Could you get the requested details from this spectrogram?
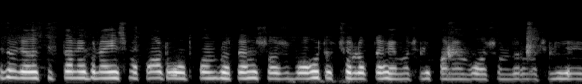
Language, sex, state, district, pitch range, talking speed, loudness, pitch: Hindi, female, Bihar, Araria, 255-290 Hz, 235 wpm, -15 LUFS, 275 Hz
